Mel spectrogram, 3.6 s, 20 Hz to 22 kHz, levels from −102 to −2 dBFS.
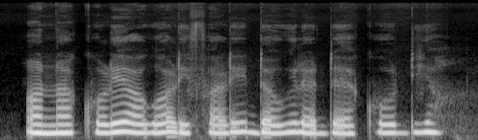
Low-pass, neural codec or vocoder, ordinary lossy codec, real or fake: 19.8 kHz; none; none; real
